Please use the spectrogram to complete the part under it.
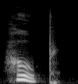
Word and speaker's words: hop: 발음 차이가 분명히 있죠. 예, 바라다, 희망은 hope. 요거고, 그 다음에 깡충 뛰어오르다 라고 할 때는 hop. hop. 예, 이렇게 좀 더 짧아지죠. 예, hop, hop. 모음이 좀 달라지죠.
